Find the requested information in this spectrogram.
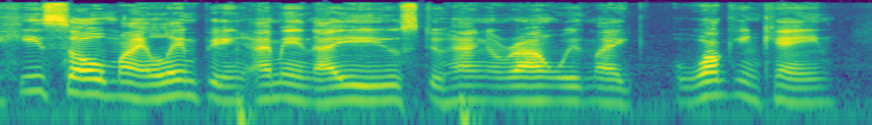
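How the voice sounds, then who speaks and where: With a Colombian accent, a man uses a bright, sharp tone and lively intonation at a moderate pace. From Colombia (Bogota). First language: Spanish. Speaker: public health physician. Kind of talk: interview.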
